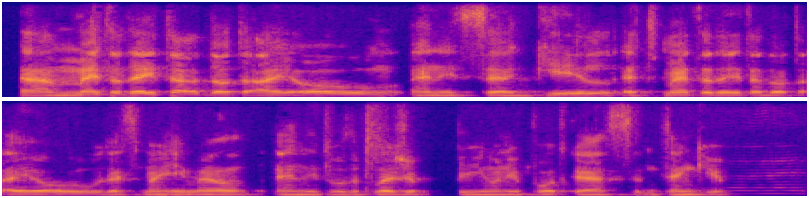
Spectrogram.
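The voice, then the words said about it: Noticeable non-native accent. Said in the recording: “having a great accent”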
